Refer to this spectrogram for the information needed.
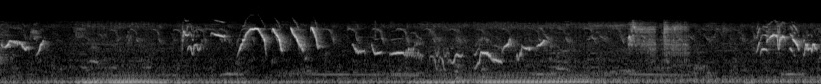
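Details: White-rumped shama delivering trotol song, full kriwikan: dense clusters of sharp rising and falling notes, loudest early, then softer scattered whistles, against a persistent low hum.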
